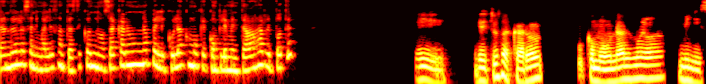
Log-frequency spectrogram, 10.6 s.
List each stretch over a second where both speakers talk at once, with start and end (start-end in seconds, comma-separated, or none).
none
